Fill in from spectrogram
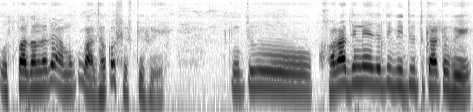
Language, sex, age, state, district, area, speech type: Odia, male, 30-45, Odisha, Jagatsinghpur, urban, spontaneous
